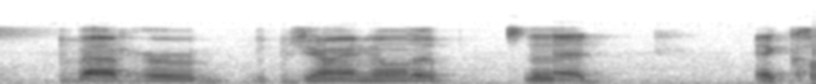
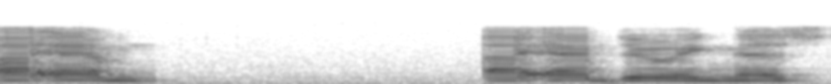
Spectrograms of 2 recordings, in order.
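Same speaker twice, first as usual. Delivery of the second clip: mechanical, toneless, flat, slow robot voice; 3 dB quieter than usual. Host sending a robot replacement for the episode: robotic voice. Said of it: "It really sounded like a robot right now".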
